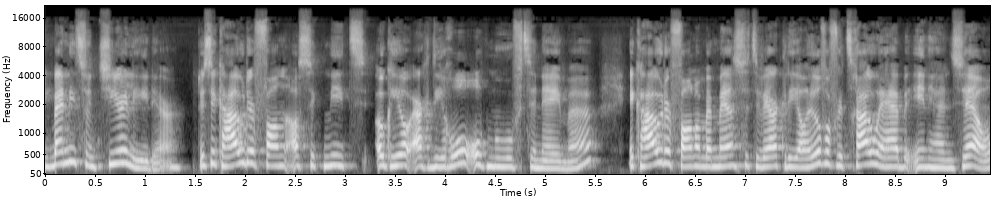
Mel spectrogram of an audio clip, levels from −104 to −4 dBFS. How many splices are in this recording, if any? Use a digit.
1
